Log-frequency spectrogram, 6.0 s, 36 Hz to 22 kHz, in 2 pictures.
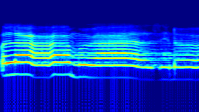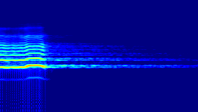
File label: Phrase Wet - Rising Up - 75 BPM F Min; Vocals; Cymatics - Eternity Sample Pack; Phrases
